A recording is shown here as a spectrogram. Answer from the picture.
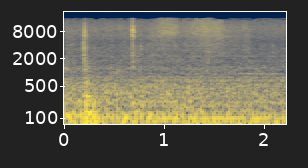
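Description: Plow truck's engine running with a steady low rumble, heard from inside the cab as the truck pushes snow up a driveway.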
